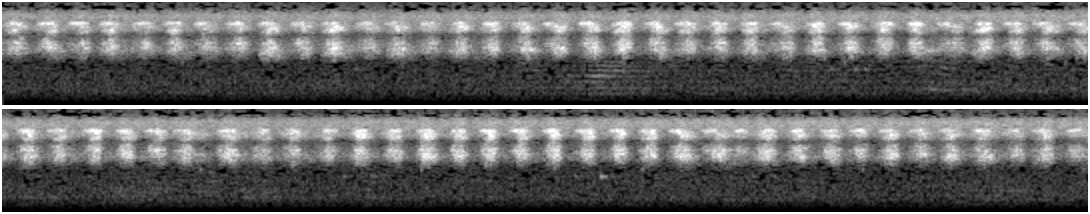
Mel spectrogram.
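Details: Cicadas calling in summer: a dense, high buzzing chorus that pulses steadily about two and a half times per second throughout, with no other sounds.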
